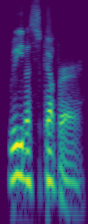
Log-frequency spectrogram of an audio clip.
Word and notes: rediscover: American English

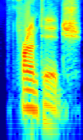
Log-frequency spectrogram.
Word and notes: frontage: American English

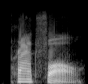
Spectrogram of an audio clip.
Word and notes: pratfall: American English

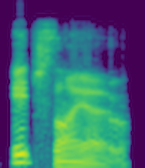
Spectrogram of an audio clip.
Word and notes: ichthyo: British English

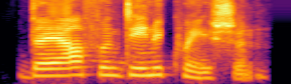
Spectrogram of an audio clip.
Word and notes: Diophantine equation: Indian

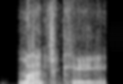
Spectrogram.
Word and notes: latchkey: British English

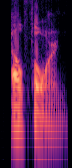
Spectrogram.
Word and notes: althorn: American English

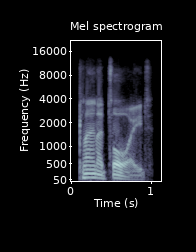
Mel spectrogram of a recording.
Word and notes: planetoid: British English

